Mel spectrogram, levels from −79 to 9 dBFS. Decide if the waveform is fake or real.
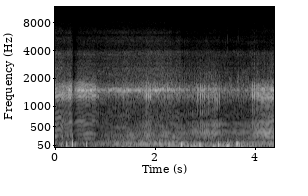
fake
